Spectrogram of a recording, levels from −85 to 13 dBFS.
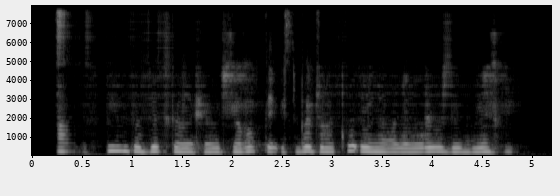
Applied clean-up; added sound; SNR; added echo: neural mask model DeepFilterNet 3.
